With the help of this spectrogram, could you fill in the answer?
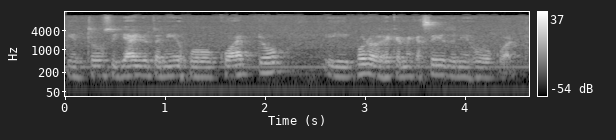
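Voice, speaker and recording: A woman's very deep, low voice in a Cuban accent, fairly quick and monotone with flat intonation, amid noticeable background noise and audible room echo. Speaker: grandmother recounting family history. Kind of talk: family oral history interview.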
